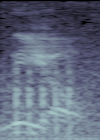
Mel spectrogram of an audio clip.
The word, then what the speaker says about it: Liu: It's written with a kanji for a lion, to be sure, but it's pronounced Leo.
